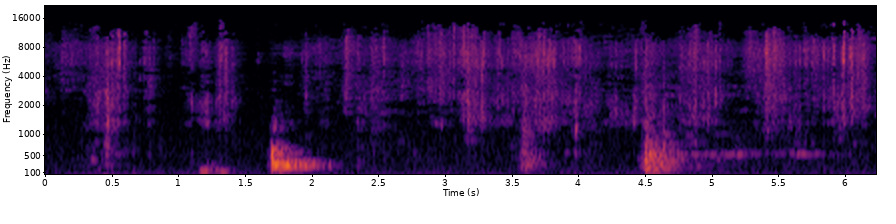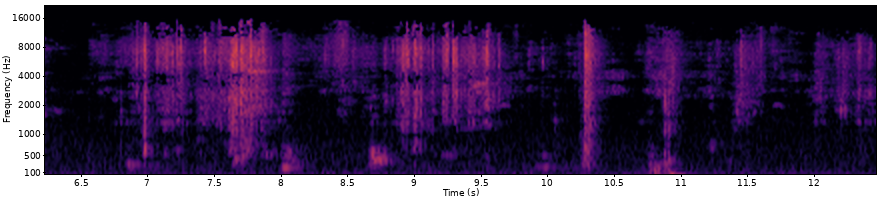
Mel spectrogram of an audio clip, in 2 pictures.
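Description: Bible pages being flipped over to Romans chapter 8, a series of papery rustles, flicks and crinkles of varying loudness, with brief pauses between turns.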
